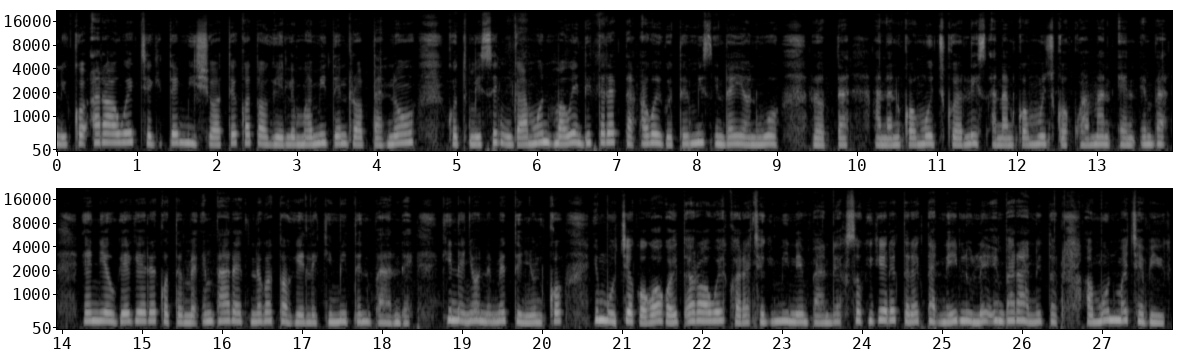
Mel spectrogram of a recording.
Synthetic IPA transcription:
ni˨ko˦ʔa˦ɾa˦we˦k̚t͡ʃe˨ki˨te˦mi˨ʃɔ˨te˦kɔ˦tɔ˨ke˨le˨ma˨mi˦te˦nɾɔ˨p̚ta˨no˦ko˨tmi˨si˦kŋɡa˨mu˦nma˨we˦ndi˦tɛ˦ɾɛ˦k̚ta˨ʔa˦ɣo˦iko˨te˦mi˦si˨nda˦jɔ˨nwo˦rɔ˨p̚ta˨a˨na˨nkɔ˨mu˦t͡ʃkɔ˨li˦sa˨na˨nkɔ˨mu˦t͡ʃkɔ˨kwa˨ma˦nɛ˨ne˦mba˦ɾe˦nje˦u˨ke˦ke˦ɾe˦ko˨te˨mɛ˨ʔɪ˦mba˦ɾɛ˦tne˦kɔ˦tɔ˨ke˨le˨ki˨˦mi˦te˦npa˨ndɛ˨kki˦ne˨ɲo˦ne˨me˦ti˨ɲu˨nko˦i˦mu˨t͡ʃe˦kɔ˨kɔ˦kɔ˨i˦tɔ˦ɾɔ˦we˦kʰɔ˨ɾa˦t͡ʃe˨ki˦mi˦ne˦mpa˨ndɛ˦kso˦ki˦ke˦ɾe˦tɛ˨ɾɛ˦k̚ta˨ne˨i˦lu˨leː˦mba˦ɾa˦ni˦to˨na˨mu˦nma˦t͡ʃe˨bi˨k

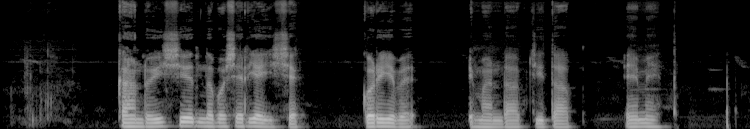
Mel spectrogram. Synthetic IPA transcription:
ka˨ndo˨i˦ʃe˦tndɛ˦bɔ˦ʃɛ˦ɾja˦i˨ʃɛ˨kː | o˦ɾi˦bɛ˨ | i˨ma˨nda˨p̚ci˨ta˨p̚ | e˦me˦˨t

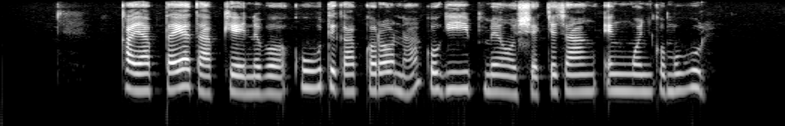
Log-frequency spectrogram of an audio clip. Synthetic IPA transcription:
ka˨ja˨p̚ta˨jɛ˦ta˨p̚kɛ˨nɛ˨bɔ˨ku˦tɪ˦ka˨p̚kɔ˦ɾɔ˦na˨ko˦ki˦pmɛ˨ɔ˨ʃɛ˨k̚t͡ʃa˦t͡ʃa˦ŋɪ˦ŋwɔ˦ɲko˨mu˦ɡu˦˨l

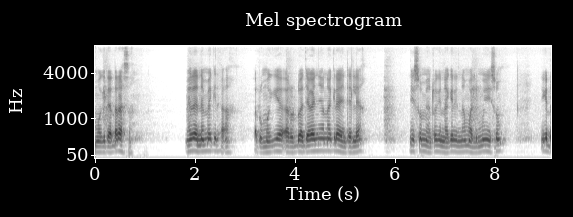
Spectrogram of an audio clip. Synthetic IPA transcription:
ma˨ki˨ɾa˨da˦ɾa˨sa˨ | mɛ˦lɛ˨nɛ˦mɛ˦ki˦ɾaː˨ | ɾo˨ma˨ki˦a˦a̰˨ɾo˨du˦a˨d͡ʒa˦ka˦ɲ˦a˦na˦ki˦ɾa˨ɛ˨ntɛ˨lɛ˦a˦ | ni˦so˦mɛ˨ntɔ˦ki˨na˨ki˦ɾi˨na˦mwa˨li˨mu˦je˦˨i˨so˦m | ni˦ki˨da˨

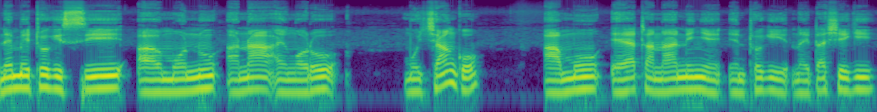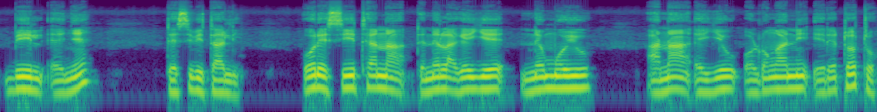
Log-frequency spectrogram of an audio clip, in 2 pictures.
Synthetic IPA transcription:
ne˦me˦i˦to˦ɣi˨si˦a˨mo˨nu˦a˨na˦a̰˨i˨ŋɔ˨ɾo˦ | mo˨t͡ʃa˦ŋɡo˨ | a˨mo˦ɛ˨a˦ta˨na˨˦ni˦ɲɛː˨ntʰo˦ɣi˨na˨i˨ta˦ʃe˦ki˦bi˦lɛ˨ɲɛ˦ | te˨si˦βi˨ta˦li˨ | o˦ɾe˨si˦tʰɛ˦na˨te˨ne˦la˨ɣe˦je˦ne˦mwo˦ju˦ | a˨na˦ʔe˨je˦u˦o˨ldo˦ŋa˦ni˦ʔe˨ɾe˦to˦to˨

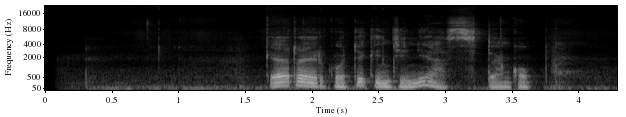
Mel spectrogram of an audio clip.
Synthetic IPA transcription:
kɛ˦ta˦i˨rko˨ti˦ki˨nd͡ʒi˨ni˦a˨stɛ˨ŋɡɔ˦p

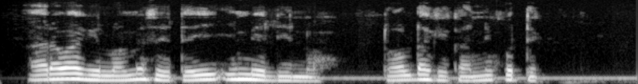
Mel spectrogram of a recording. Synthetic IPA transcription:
a˨ɾa˦wa˦kɪ˨lɔ˨mɛ˦s̬e˨te˨i˦ʔi˦me˨li˨no˨ | tɔ˨˦lda˦kɪ˨ka˨nːɪ˦ko˦tɪ˨˦k̚

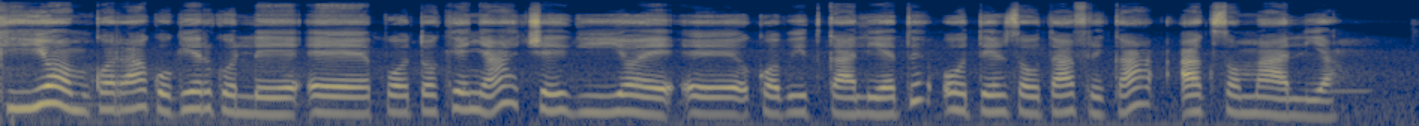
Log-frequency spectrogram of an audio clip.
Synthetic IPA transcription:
kɪ˨jɔ˦mkɔ˨ɾa˦ko˨ke˦rko˨le˨pɔ˨tɔ˦ke˦ɲa˦t͡ʃe˦k̬i˨jɔ˦ɛ˨kɔ˨bi˦tka˨ljɛ˨to˦te˦nsa˨wʊ˨t̪a˦fɾɪ˨kaː˦ksɔ˨ma˦li˨a˨

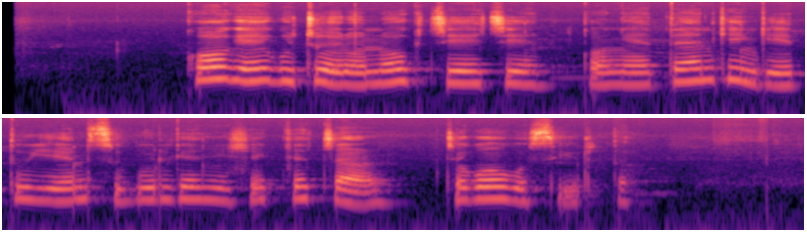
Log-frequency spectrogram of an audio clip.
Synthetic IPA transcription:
ko˦ke˦k̬u˦t͡ʃo˨ɾo˨no˦kt͡ʃe˦t͡ʃe˦nkɔ˨ŋɛ˨tɛ˦nki˦ŋɡe˨tu˦je˨˦nsu˨ɡu˦lke˦ɲi˨ʃe˦k̚t͡ʃe˦t͡ʃa˨ŋ | t͡ʃe˦ɡo˦ko˨sḭ˨ɾtɔ˨

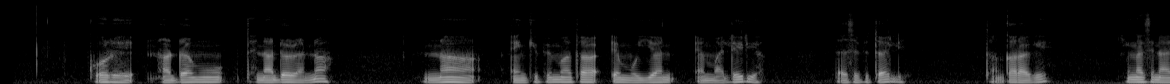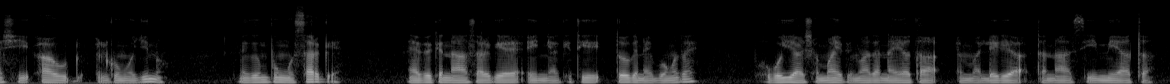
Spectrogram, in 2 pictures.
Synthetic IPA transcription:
kʰo˦ɾe˨na˨da˦mu˦te˨na˨do˦la˨na˦ | na˦ | e˨ŋkɪ˦pɪ˦ma˦ta˦e˦mu˨ja˦n | ḛ˨ma˨le˦ɾi˦a˨ | ta̰˨se˦bi˨ta˦li˨ | ta̰˨ŋka˦ɾa˨ke˦ | t͡ʃɪ˦ŋa˦s̬ɪ˦na˨ʃi˦ʔa˦u˨dḛ˨lɡo˨mo˨d͡ʒi˦no˨ | mi˨ki˦mbu˦ŋu˨sa˦ɾɡɛ˨ | na˨bɪ˦kɪ˦na˨˦sa˦ɾɡɛ˦ḛ˨n˨a˨kɪ˨˦ti˦to˦ɡɪ˨na˨jbo˨ŋu˦ta˦j | b̥o˨bo˦ja˦˨ʃa˨ma˦i˨pɪ˨ma˦ta˨na˦ja˦ta˨ɛ˨ma˨le˦ɾi˦a˨ta˨na˦sḭ˦mɪ˦ja˦ta˨

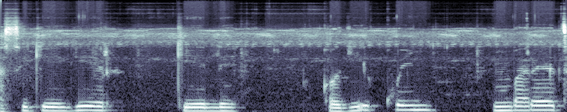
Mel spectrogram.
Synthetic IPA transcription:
a˨si˦ke˨ɡe˦ɾ | ke˨le˦ | kɔ˨ɡi˦kwe˦ɲ˦ | m̩˦ba˦ɾɛ˦t

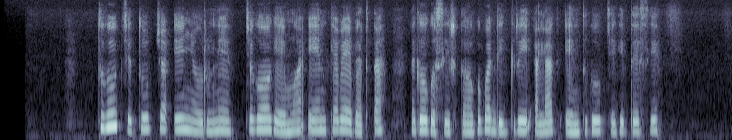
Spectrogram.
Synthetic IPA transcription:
tu˦ku˦k̚t͡ʃe˨tu˦p̚t͡ʃɔ˦ʔɪ˦ɲo˨ɾu˨ne˦˨t͡ʃe˦kɔ˦kɛ˨mwa˦ʔɪ˦nkɛ˦bɛ˦bɛ˨ɾta˦ | ne˦ko˦ko˨si˨ɾtɔ˨ko˦pa˦di˨ɡɾi˦a˨la˦ke˨ntu˦ɡu˦k̚t͡ʃe˨ki˦te˦sje˦

